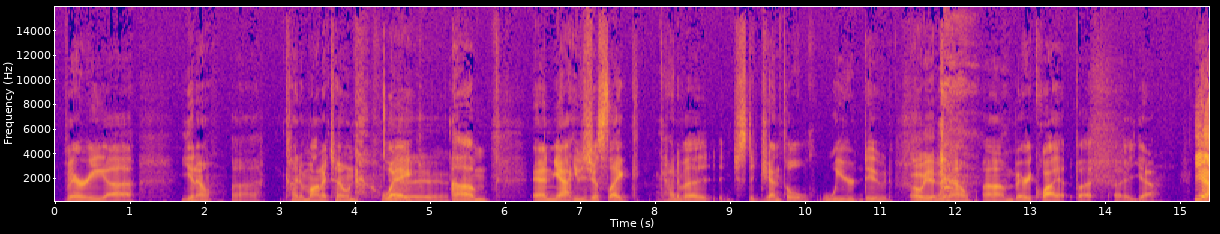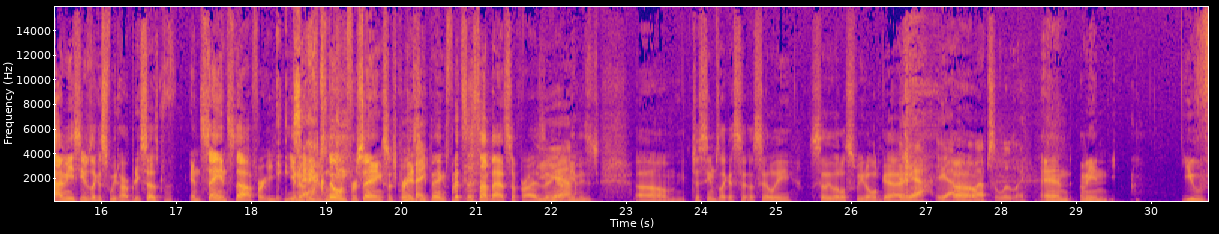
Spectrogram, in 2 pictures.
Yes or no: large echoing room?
no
